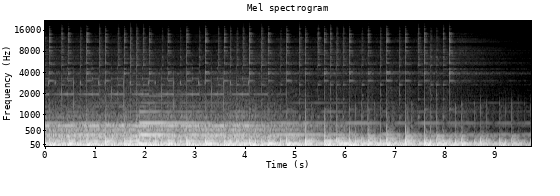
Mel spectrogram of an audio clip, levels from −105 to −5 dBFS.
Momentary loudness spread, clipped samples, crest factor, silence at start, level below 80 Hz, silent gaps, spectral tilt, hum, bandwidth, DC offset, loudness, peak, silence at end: 7 LU; under 0.1%; 12 dB; 0 s; -20 dBFS; none; -10.5 dB/octave; none; 4.1 kHz; under 0.1%; -21 LUFS; -6 dBFS; 0 s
